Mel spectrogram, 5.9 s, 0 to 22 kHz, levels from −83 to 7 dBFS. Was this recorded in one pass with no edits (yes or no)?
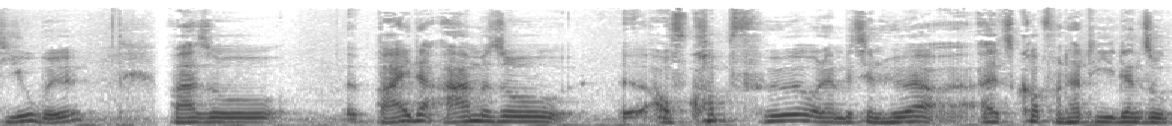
yes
